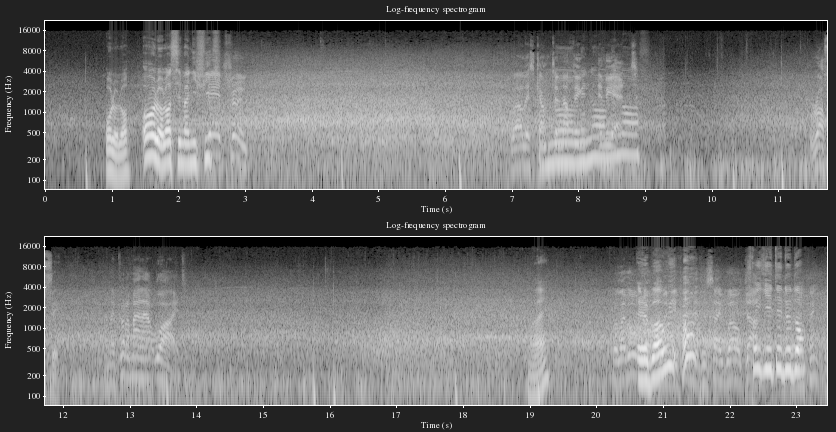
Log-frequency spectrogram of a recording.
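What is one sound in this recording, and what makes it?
A stadium crowd roars and murmurs steadily.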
